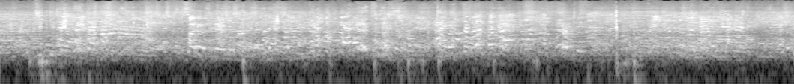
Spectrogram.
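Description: Crowd chatter: many people talking at once in a large hall, a steady babble of overlapping voices.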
